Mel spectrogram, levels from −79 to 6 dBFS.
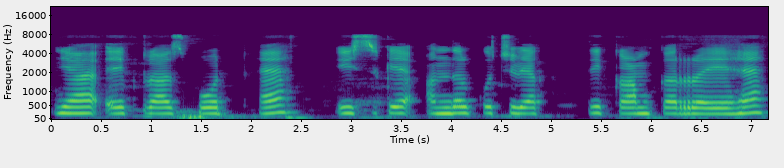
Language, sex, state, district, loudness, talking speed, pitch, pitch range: Hindi, female, Uttar Pradesh, Saharanpur, -15 LUFS, 100 wpm, 215 Hz, 210-220 Hz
